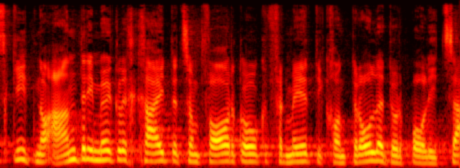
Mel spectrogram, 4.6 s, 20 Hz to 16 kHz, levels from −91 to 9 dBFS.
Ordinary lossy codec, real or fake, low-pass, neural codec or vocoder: none; real; 14.4 kHz; none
